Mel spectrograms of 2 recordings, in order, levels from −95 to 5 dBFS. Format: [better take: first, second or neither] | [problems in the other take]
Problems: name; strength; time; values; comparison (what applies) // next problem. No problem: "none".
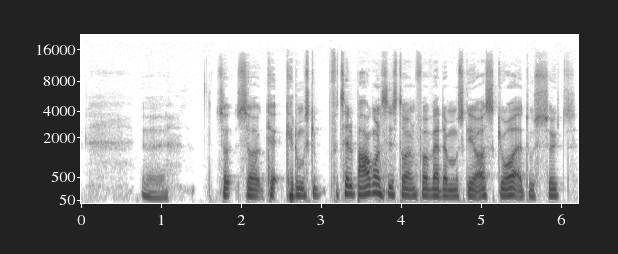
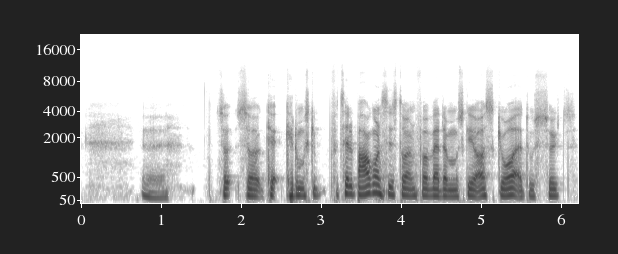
first | muffled; slightly; fading above 2 kHz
